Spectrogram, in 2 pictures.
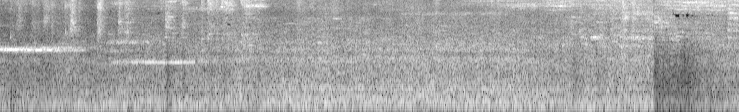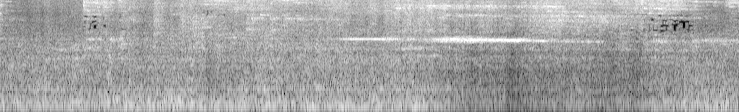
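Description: Steel wheels squeal against the rails.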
